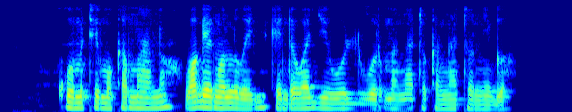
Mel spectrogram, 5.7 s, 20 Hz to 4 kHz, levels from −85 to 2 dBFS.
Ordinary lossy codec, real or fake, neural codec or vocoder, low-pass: none; real; none; 3.6 kHz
